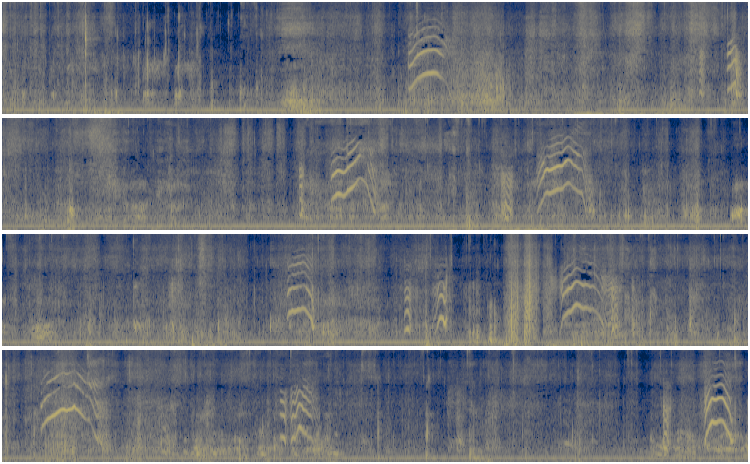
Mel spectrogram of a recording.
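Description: Newborn chihuahua puppy crying in a string of short, high squeals, each rising and falling in pitch, every few seconds. A steady low hum runs underneath.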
